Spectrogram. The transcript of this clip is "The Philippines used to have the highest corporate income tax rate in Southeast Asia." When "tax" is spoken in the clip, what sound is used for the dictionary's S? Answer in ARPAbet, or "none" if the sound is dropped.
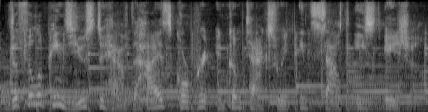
S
